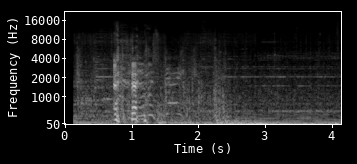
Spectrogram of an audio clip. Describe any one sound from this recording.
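Young men laugh close to microphones.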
